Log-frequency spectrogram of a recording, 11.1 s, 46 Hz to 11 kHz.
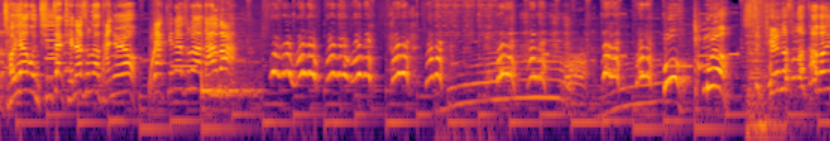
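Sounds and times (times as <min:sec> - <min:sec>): background music with bass line: 0:00.7 - 0:10.1
dog barking: 0:03.8 - 0:06.0.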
